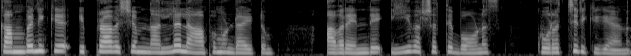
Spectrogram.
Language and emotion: Malayalam, sad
